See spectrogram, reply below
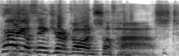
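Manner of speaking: put-on very high, very loud, swooping old Irish man brogue. Playing a subway police robot stopping someone: old irish man voice. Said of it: "Make him an old Irish man".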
